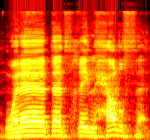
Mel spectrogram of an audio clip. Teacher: را ساکن سے پہلے زبر ہے، تو اس لیے را کو آپ نے موٹا پڑھنا ہے، اور یہاں بھی آپ نے ثا پڑھنی ہے، سین نہیں پڑھنا۔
